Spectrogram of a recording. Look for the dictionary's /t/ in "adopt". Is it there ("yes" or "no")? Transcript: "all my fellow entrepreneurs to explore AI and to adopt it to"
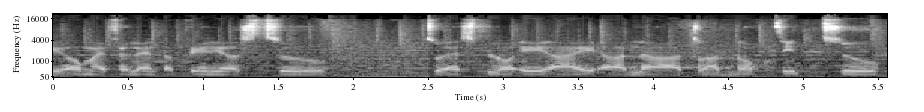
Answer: yes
